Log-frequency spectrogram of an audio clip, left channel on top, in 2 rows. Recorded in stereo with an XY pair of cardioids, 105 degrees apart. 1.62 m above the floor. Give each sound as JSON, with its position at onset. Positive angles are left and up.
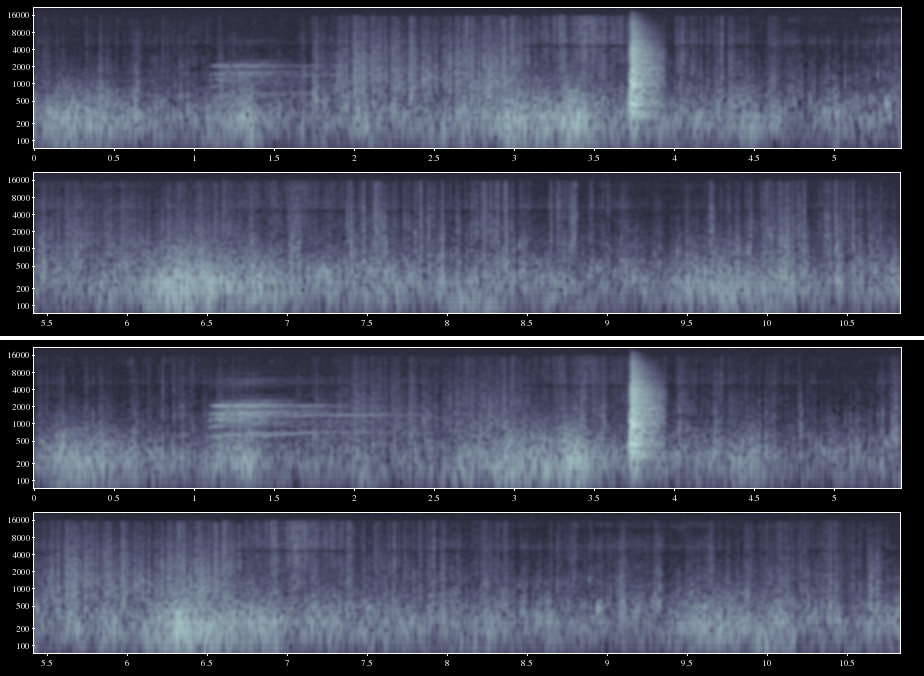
{"t": 1.1, "sound": "a cat meowing", "azimuth_deg": -60}
{"t": 3.7, "sound": "a clap", "azimuth_deg": -15}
